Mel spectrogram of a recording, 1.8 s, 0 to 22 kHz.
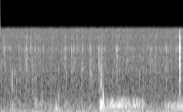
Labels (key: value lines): label: biophony, growl
recorder: SoundTrap 600 or HydroMoth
